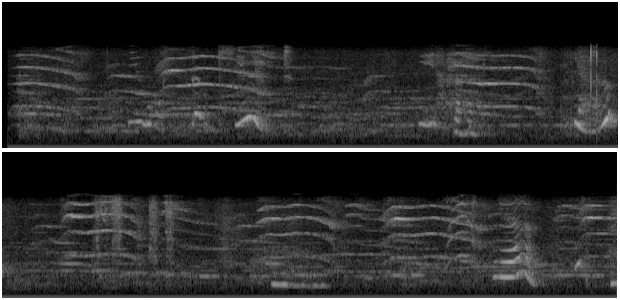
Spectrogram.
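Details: Pet domestic cat, one of two kept together, one described as shyer, giving repeated drawn-out meows that rise then fall, several in quick runs, while a woman talks warmly over them.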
